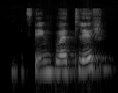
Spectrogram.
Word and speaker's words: Þingvellir: Tell me how to pronounce that. Thingvellir? Thingvellir? Yeah. Þingvellir.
